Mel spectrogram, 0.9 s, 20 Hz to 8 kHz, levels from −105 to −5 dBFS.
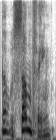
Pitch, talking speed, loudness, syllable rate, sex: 180 Hz, 190 wpm, -17 LUFS, 5.8 syllables/s, male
